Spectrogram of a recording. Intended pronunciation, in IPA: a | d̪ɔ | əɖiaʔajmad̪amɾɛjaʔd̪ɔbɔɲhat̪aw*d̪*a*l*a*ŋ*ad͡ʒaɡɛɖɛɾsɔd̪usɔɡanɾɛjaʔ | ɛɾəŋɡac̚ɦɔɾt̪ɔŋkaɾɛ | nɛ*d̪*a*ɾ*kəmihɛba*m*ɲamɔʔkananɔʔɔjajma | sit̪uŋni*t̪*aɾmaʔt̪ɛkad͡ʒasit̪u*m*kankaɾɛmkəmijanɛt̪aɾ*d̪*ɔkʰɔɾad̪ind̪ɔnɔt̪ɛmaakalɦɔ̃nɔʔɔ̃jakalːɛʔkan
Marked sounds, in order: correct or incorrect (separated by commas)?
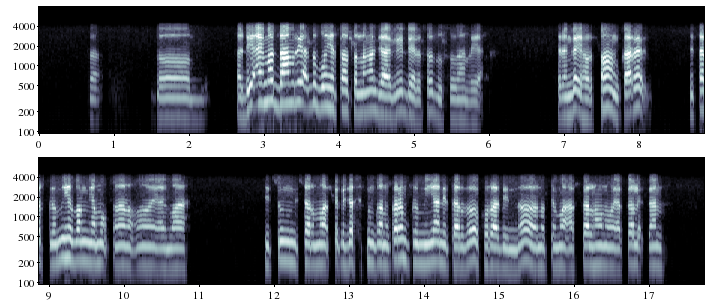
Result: incorrect, correct, correct, incorrect, correct, incorrect, correct, incorrect, correct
